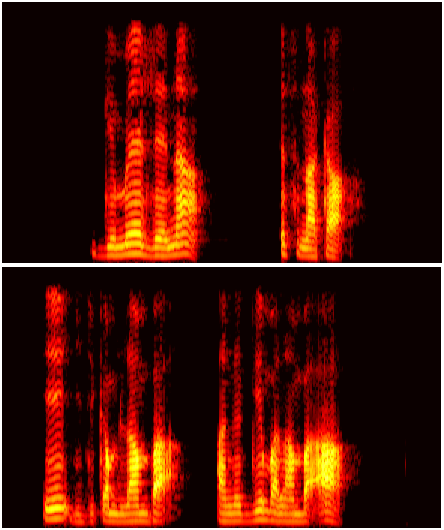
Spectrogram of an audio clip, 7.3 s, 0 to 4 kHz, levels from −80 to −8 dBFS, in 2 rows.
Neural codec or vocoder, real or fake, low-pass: none; real; 3.6 kHz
